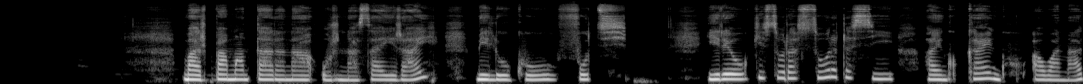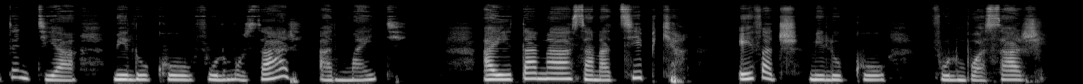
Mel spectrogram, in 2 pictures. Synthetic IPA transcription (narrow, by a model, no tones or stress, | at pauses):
maɾipamant̪aɾanəuɾinasaiɾajmilukʰuv̥ut͡si̥ | iɾewukisuɾəsuɾaʈ͡ʂəsi | ajŋɡukajŋɡu̥awanat̪inid̪̥iə | milukʰuv̥ulumbusaɾi̥ | aɾimajnt̪i̥ | aɦit̪anəz̥anat͡sipi̥kʲə | efaʈ͡ʂə̥milukʰu | v̥ulumbuasaɾi̥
